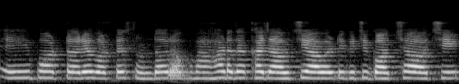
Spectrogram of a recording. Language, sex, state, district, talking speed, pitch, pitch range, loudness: Odia, female, Odisha, Nuapada, 155 wpm, 290 Hz, 280-295 Hz, -14 LUFS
